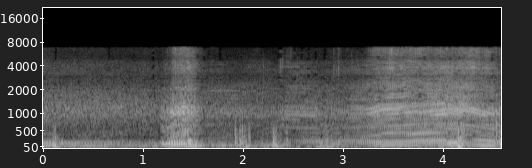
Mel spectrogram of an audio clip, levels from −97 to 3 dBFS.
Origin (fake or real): real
